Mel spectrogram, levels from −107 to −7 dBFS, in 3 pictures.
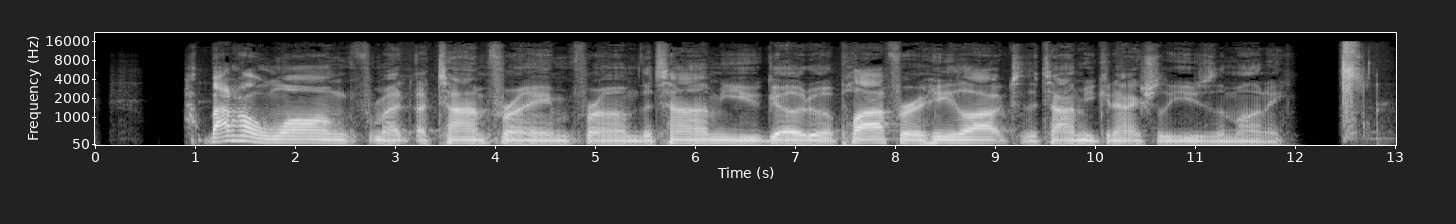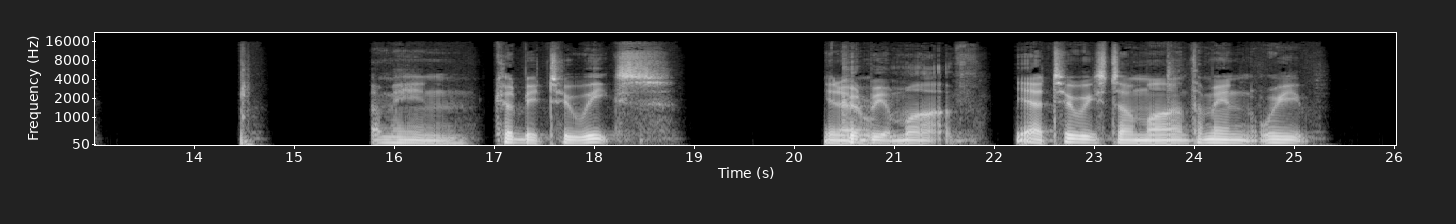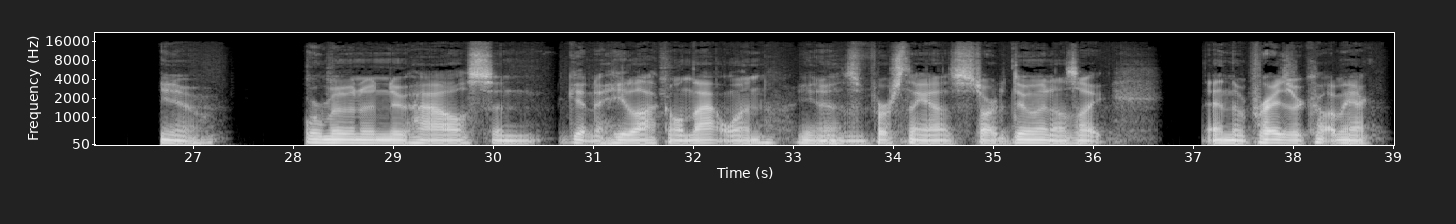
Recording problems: wrong speed, natural pitch; too slow; 0.5 times normal speed

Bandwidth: 15.5 kHz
